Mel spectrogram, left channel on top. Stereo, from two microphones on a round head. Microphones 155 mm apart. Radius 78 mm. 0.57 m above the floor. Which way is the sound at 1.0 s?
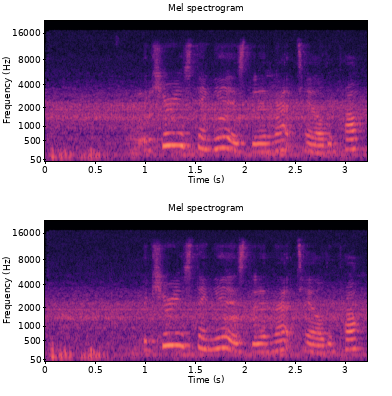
5° right (ahead or behind).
